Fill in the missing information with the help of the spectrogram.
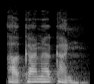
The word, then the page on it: Akanakan: LHHL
